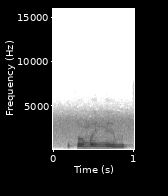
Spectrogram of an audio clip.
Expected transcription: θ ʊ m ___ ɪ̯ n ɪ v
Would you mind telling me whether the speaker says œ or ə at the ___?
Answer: ə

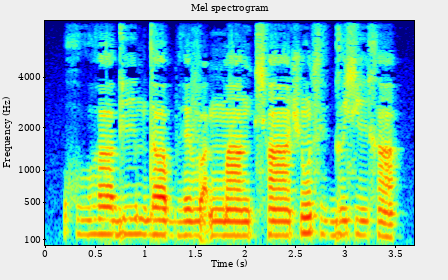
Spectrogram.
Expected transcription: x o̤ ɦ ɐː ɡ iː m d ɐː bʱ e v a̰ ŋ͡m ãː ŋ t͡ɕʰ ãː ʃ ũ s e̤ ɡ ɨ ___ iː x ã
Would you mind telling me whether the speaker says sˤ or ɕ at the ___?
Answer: ɕ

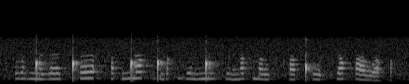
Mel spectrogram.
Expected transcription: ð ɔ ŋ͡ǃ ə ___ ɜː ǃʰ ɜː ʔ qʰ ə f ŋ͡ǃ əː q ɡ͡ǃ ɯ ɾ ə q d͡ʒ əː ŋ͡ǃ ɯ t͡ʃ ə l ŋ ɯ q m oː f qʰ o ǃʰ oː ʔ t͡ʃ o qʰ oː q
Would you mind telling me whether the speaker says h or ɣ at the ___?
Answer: ɣ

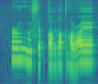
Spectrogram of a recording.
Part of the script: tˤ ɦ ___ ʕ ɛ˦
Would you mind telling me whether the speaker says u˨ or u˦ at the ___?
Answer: u˨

